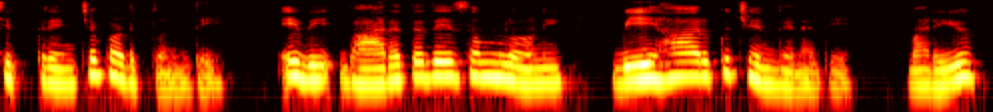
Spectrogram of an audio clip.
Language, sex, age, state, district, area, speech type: Telugu, female, 18-30, Andhra Pradesh, Konaseema, rural, spontaneous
